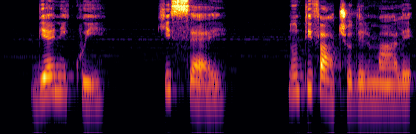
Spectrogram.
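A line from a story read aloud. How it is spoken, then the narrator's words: Gentle, sweet voice. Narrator (Italian): lo dice così dolcemente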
